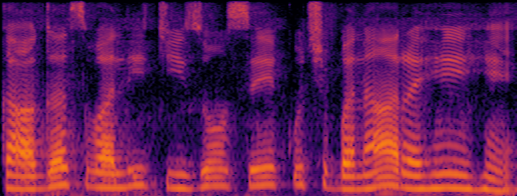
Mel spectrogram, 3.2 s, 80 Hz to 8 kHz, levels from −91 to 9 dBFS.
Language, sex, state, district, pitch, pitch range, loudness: Hindi, female, Chhattisgarh, Raigarh, 200 Hz, 160-230 Hz, -23 LUFS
